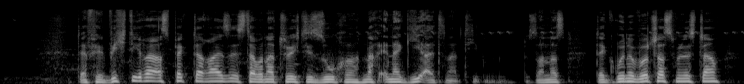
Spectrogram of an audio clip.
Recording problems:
animal sounds; faint; throughout; 30 dB below the speech

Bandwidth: 13.5 kHz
